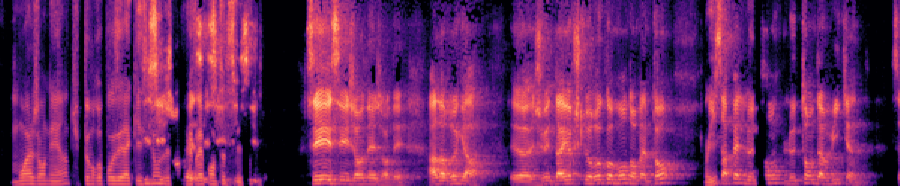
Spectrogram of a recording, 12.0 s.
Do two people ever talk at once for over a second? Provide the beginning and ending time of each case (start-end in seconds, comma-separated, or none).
1.9-3.3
